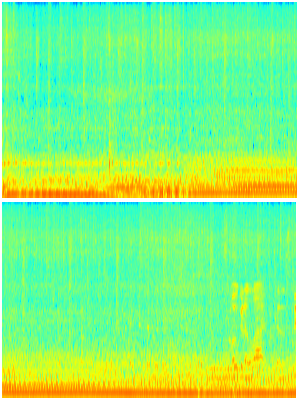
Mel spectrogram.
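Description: A Mazda Miata engine with a turbo build, in rough condition from a previous owner's work, idles at slightly raised revs, a steady loud drone that runs throughout with small shifts in pitch, and a voice talks now and then.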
